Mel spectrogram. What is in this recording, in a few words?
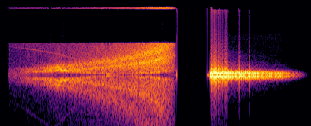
meteor impact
